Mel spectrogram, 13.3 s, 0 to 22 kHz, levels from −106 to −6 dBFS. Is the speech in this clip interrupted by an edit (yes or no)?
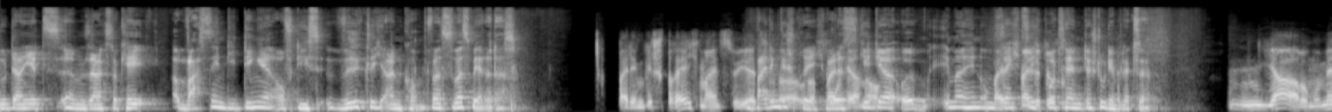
no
